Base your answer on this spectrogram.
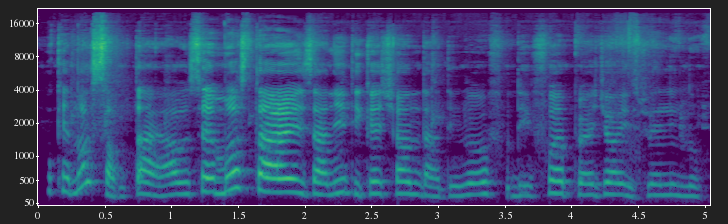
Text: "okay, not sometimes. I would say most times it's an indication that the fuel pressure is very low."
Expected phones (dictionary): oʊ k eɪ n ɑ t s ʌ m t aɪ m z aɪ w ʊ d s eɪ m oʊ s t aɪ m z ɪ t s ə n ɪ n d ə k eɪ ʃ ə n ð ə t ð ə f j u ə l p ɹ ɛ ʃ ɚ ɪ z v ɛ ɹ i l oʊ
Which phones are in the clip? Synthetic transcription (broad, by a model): oʊ k eɪ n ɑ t s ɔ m t aɪ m aɪ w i s eɪ m oʊ s t aɪ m ɪ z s ə n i n d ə k eɪ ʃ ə n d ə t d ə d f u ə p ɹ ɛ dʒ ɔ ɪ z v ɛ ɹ i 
